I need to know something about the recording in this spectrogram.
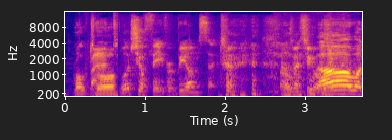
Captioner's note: laughs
